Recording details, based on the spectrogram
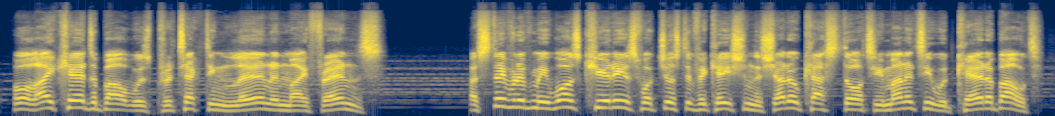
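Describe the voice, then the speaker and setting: Male audiobook narrator for sci-fi fiction, fairly high voice, music underneath. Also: a bit bright. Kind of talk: scripted sci-fi story narration in first person.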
